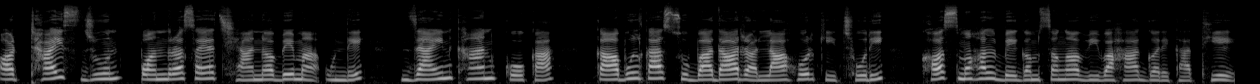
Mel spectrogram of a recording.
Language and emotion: Nepali, neutral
